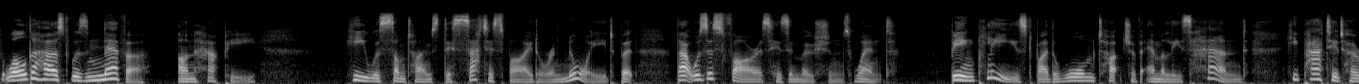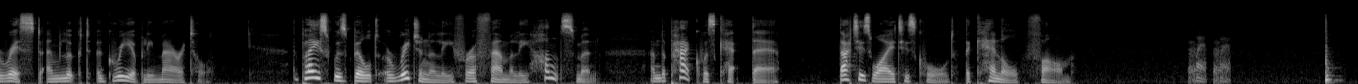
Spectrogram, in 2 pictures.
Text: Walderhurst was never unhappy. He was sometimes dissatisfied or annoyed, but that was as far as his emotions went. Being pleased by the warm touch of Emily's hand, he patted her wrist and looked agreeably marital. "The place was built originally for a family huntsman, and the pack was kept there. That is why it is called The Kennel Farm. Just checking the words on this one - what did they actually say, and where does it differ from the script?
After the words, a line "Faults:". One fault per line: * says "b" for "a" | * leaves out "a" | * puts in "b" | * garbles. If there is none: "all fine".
Walderhurst was never unhappy. He was sometimes dissatisfied or annoyed, but that was as far as his emotions went. Being pleased by the warm touch of Emily's hand, he patted her wrist and looked agreeably marital. "The place was built originally for a family huntsman, and the pack was kept there. That is why it is called The Kennel Farm.
Faults:
all fine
